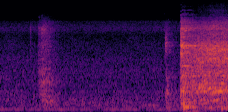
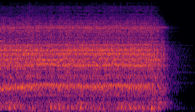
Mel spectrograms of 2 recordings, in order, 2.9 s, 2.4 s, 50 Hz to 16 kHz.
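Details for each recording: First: 1973 Dodge Dart with Gen 3 Hemi, big block Mopar gear-reduction starter on a home-made aluminium adapter plate, first test: two even, strong crank bursts, engine not firing; starter cranks normally. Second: 1973 Dodge Dart with Gen 3 Hemi, cranked with starter on a nearly dead battery to free a stuck pinion gear; sluggish uneven whirring, about two compression pulses a second, slow cranking from weak battery.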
